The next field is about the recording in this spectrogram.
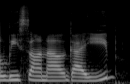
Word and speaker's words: Lisan al-Ghaib: Then he is the Lisan al-Ghaib,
